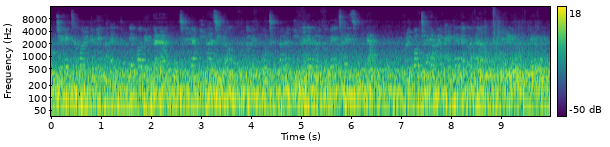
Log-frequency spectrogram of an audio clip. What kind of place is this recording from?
subway train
